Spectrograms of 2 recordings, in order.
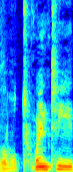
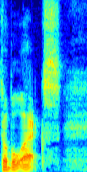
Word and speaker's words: LvXX: I also have seen this, said to have been pronounced as level 20, the double X part, although reading the little katakana on that box actually does say it's meant to be pronounced double X.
